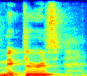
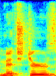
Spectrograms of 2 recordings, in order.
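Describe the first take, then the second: First: The name sounds like mick-tors, without an s. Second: The name sounds like the word mixtures. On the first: The speaker calls it right. "we figured out it, it's mictors" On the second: The speaker calls it wrong. "is it mixtures?"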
